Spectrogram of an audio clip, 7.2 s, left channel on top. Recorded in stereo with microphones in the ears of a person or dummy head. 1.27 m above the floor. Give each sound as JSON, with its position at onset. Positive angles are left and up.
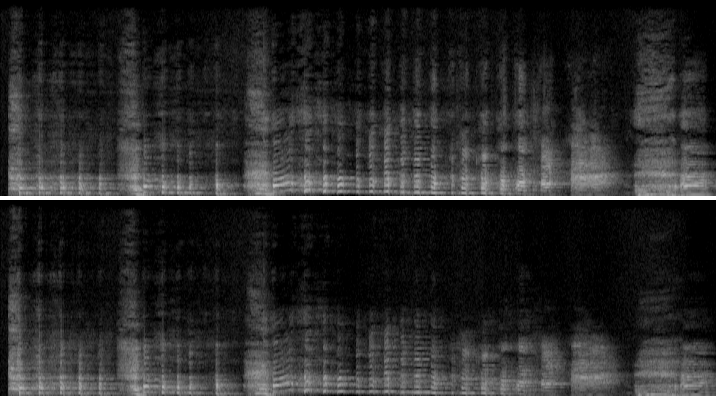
{"t": 0.1, "sound": "laughter", "side_deg": -25, "distance_m": 2.5}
